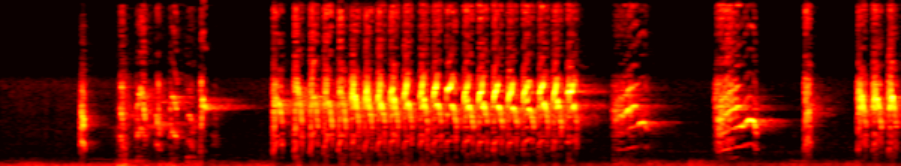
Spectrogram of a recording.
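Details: Sunda laughingthrush imitating other birds: after a few scattered high chirps, a fast, even series of sharp, high repeated notes runs for about two seconds, followed by short squeaky phrases and further bursts of rapid twittering.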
